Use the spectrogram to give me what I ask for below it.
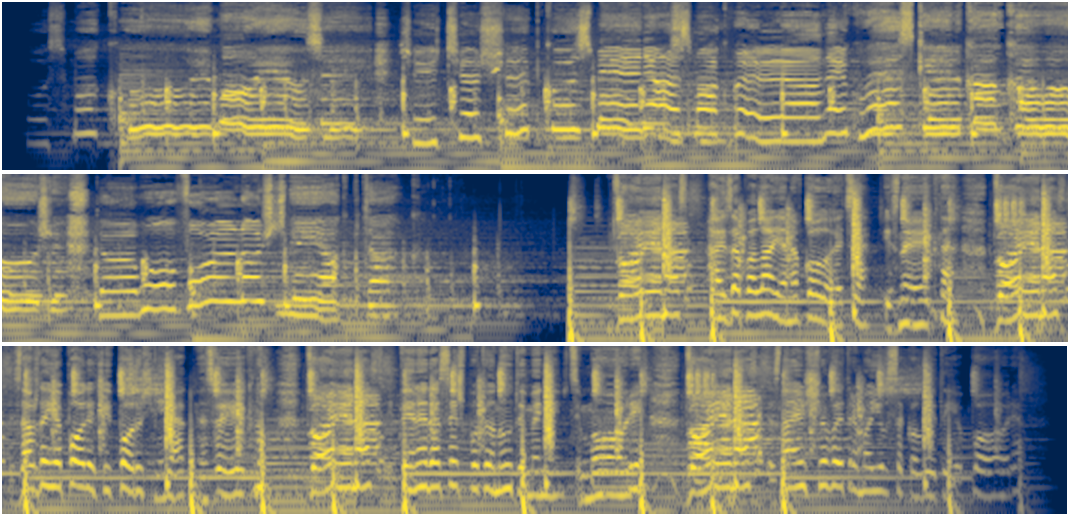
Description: Рэп Хип-Хоп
